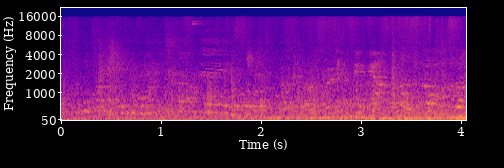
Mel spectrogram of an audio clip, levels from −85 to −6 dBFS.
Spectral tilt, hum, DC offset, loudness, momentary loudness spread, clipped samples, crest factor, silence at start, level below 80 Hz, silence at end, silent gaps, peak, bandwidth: -5.5 dB/octave; none; under 0.1%; -34 LUFS; 5 LU; under 0.1%; 16 dB; 0 s; -40 dBFS; 0 s; none; -16 dBFS; 16 kHz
